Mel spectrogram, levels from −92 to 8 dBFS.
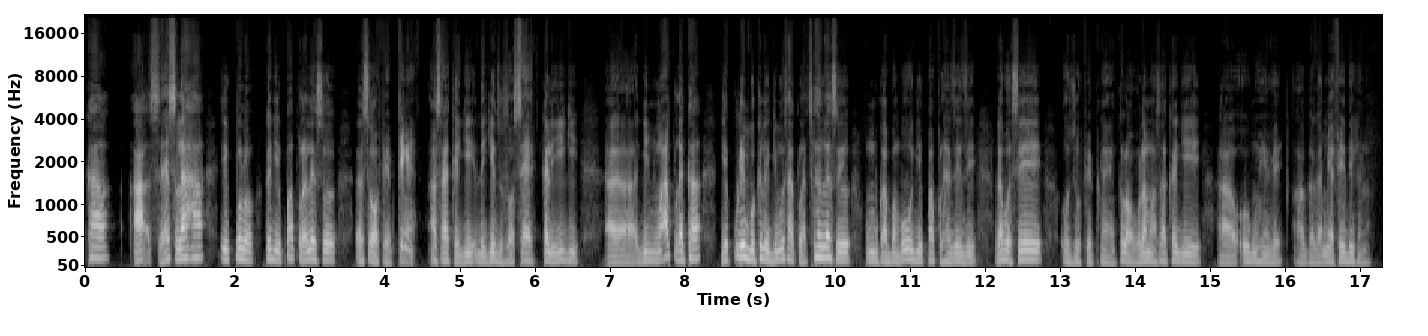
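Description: Opus compression runs throughout the speech. The sound is plainly grainy and rough. Fine detail has turned into a noisy texture. This is likely from Opus in its CELT music mode, refilling bands with noise when bits ran short, which fits roughly 24 kbps. Content still reaches 20.4 kHz.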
